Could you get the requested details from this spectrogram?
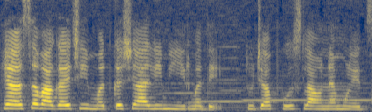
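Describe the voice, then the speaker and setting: A woman's voice: fairly high pitch, steady tone, brisk, faint music behind, natural voice. A woman voicing a stern, domineering middle-aged father who scolds harshly. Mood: scolding.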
